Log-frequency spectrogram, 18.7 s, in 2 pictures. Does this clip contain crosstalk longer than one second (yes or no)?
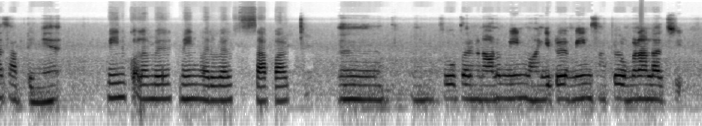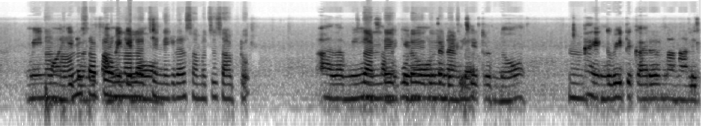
no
